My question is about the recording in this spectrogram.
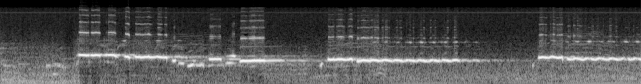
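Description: A flute plays a high melody in three phrases, starting about a second in. The notes are held with a wavering vibrato and slide between pitches.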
